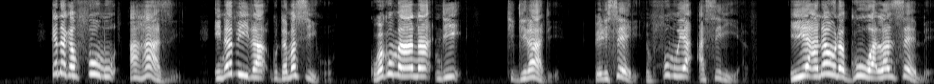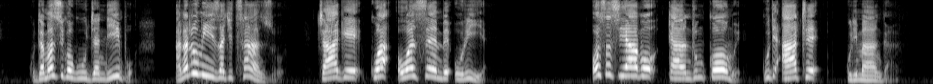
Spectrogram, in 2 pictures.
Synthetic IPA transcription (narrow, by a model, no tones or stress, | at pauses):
kɛnakaɱfumuaɦazḭ | inapitakudamasikɔ | kukakumanandi | kʰiɡiɾati | pɛɾisɛɾḭɱfumujaʔasiɾḭːa | ijɛanaɔnaɡuwalansɛmbɛ | kudamas̬ikɔkud͡ʒandipɔ | anatumizat͡ʃit͡sʰanzɔ | t͡ʃak̬ɛkwawansɛmbɛʔuɾija̰ | ɔsasijap̬ɔkantʰuŋ̩kɔmwɛ̰ | kutiʔatʰɛ | kulimaːŋɡa̰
